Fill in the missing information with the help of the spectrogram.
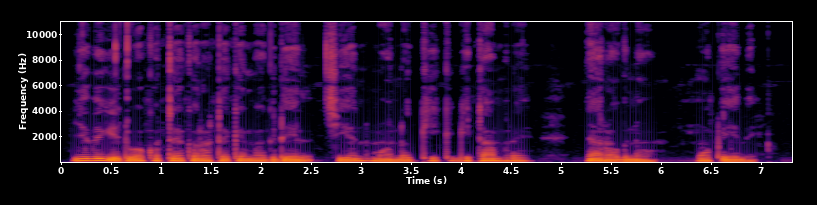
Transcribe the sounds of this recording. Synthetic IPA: jed̪ɪɡɪdwɔ̰kɔtɛkɔɾɔtɛkɛ̰maɡdḛlt͡ʃjenmɔndɔkʰikɡɪtamɾɛ | ɲaɾɔɡnɔ | mopḛd̪i

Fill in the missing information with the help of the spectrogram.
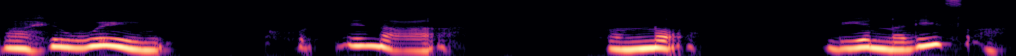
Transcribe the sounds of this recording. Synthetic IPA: baːɦɪwɛjn | ɔːɗɪnaʕɑ | ʕʊnːɔ | bɪjɔnɐðiːfɐ

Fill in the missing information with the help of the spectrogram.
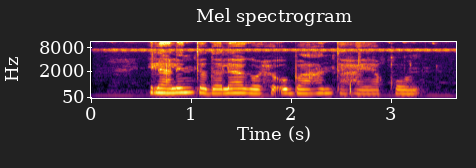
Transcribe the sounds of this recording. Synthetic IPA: ʔɪlaːlɪnt̪ʰɐd̪ɐlaːɣɐwɑħɑ̰jʔʊbaːɦɐnt̪ʰɐhɛjɑqɔːn

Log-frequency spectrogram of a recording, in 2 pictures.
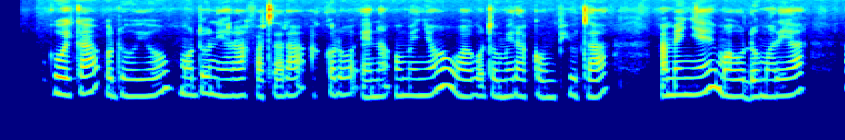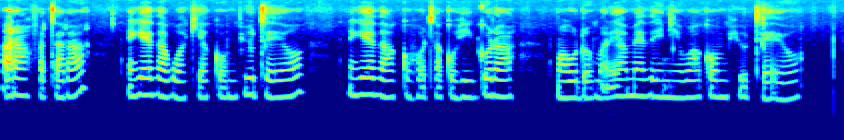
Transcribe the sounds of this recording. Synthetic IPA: ɣoekaʔodojomodoneaɾafataɾaʔakɔɾɔʔɛnaʔomɛɲɔwaɣotomeɾakɔmpijutaː | mɛɲɛmaodomaɾeaː | ɾafataɾa | neɣɛðaɣwakiakɔmpjutɛjɔ | neɣɛðakoɦɔtakoɦiɡoɾa | maodoma̰ɾḛamɛðɛiniɛwakɔmpjṵtʰɛjɔ

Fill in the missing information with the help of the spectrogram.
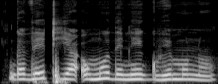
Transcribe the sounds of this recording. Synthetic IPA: ɡaðetiaʔomoðeneɡuhemonɔ

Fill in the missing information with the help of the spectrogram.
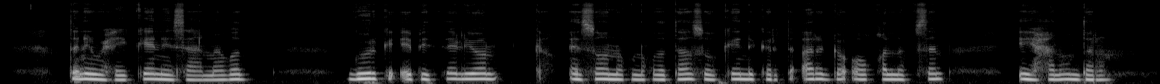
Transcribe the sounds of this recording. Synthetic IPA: t̪ʰɐnɪwɑħɑjkʰɛːnɛjsaːnɐβɐd̪̚ | ɡuːrkʰɐʔɛpɪθɛlɔl | kʰɐ̥ | ɛːsɔːnɔqnɔqd̪ɐt̪ʰaːsɔːkʰɛːnɪkʰɐrt̪ʰɐʔɐɾɐɡɐʔɔːqɑlɐfsɐn | ijħɑnuːnd̪ɐɾɐn

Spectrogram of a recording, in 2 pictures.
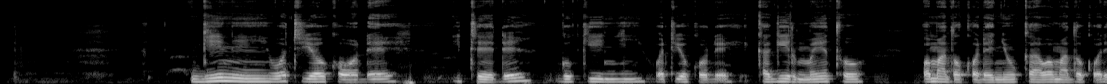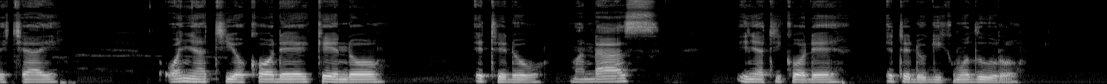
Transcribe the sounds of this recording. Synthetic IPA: ɡiniwatʰɪɔkʰɔdɛ | itʰede | ɡokiɲiwatjɔkɔdɛ̰kaɡɪlmet̪ʰo | wamad̪ɔkɔdɛɲʊkawamad̪ɔkɔ̰dɛt͡ʃaɪ | waɲatʰɪɔkʰɔdɛkendo | etʰedo | mandas | ɪɲatikʰɔdɛ | etedoɡikmod̪uɾo̰

